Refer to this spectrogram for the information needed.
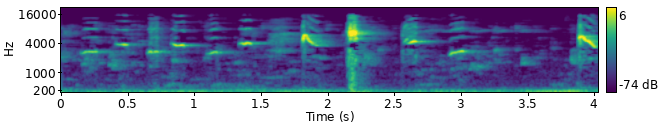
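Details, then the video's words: Olive-backed sunbird in frequent, energetic song: a run of short high whistles stepping up and down, cut by one sharp loud chip and ending in a buzzy rising note, with a low hum beneath. "Kolibri Ninja GACOR ini DIJAMIN bikin KONIN lain ikut EMOSI Rajin Bunyi"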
